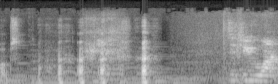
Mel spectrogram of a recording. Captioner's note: laughing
